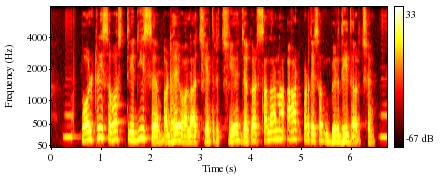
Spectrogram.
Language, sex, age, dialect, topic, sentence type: Maithili, male, 25-30, Eastern / Thethi, agriculture, statement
